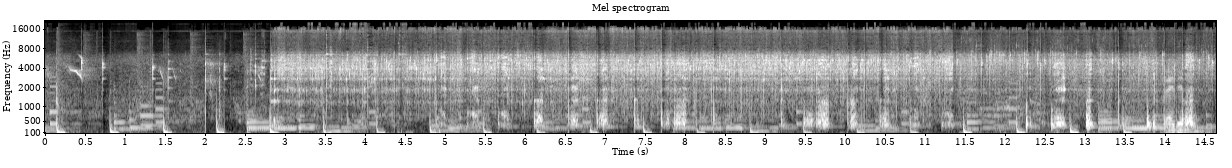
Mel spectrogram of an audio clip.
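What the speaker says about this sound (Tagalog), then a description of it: "Igisa muna tayo ng bawang." Garlic hits hot oil for ginataang sihi: after a few quiet taps, a loud, close, steady sizzle bursts in and continues, punctuated by regular stirring scrapes and clacks.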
